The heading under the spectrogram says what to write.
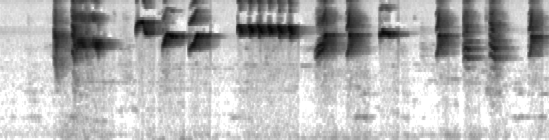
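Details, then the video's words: Konin (Van Hasselt's sunbird) gives a high, thin chattering song in short separated bursts of sharp chips and brief whistled notes, with one longer rapid stuttering phrase, the bursts spaced about half a second apart. "Masteran Konin Macet agar Cepat bunyi Kembali"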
